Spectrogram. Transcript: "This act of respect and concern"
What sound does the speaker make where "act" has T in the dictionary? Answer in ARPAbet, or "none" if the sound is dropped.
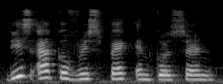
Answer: none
